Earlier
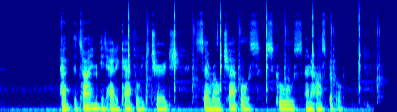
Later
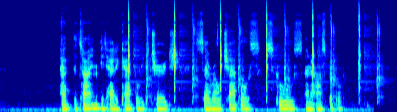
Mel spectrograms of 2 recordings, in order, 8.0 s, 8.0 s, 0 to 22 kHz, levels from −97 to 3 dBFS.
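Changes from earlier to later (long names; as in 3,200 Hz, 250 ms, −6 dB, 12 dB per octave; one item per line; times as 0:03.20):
background +8.0 dB
master: add parametric band 820 Hz −9 dB 0.33 octaves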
